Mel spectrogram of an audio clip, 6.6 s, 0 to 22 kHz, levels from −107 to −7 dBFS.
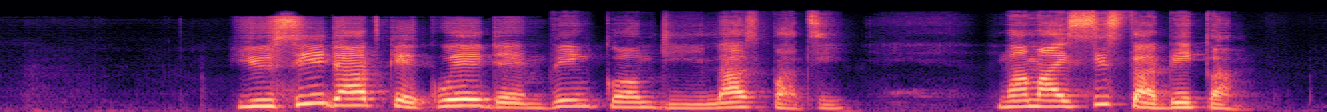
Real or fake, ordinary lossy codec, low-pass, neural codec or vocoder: fake; none; 14.4 kHz; codec, 32 kHz, 1.9 kbps, SNAC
